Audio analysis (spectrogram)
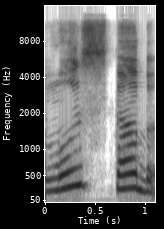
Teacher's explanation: با پہ آپ کا کوئی ایئر باہر نہیں آئے گی کیونکہ یہ بھی قلقلہ کا لیٹر ہے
